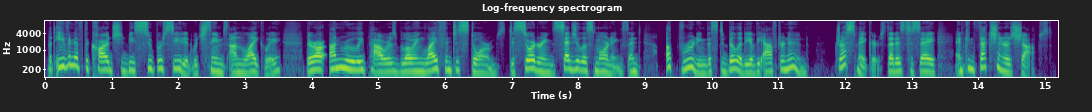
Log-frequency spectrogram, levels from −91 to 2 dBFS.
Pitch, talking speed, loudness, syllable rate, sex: 190 Hz, 140 wpm, -20 LUFS, 5.1 syllables/s, female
